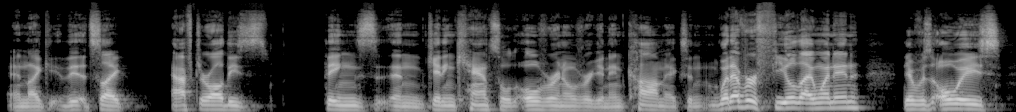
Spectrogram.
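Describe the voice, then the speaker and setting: A man's voice: mid-range voice, a little fast, clean tone. A man from Los Angeles, a podcast guest, telling stories in a casual, profane, rambling way with frequent restarts. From Los Angeles, Koreatown. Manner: acts out quoted voices. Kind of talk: casual storytelling.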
